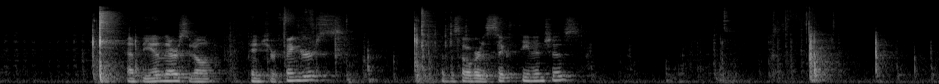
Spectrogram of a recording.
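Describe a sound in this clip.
A paper cutter's blade clicks and slides through board.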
